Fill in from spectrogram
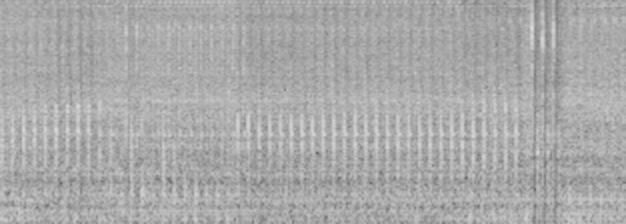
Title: Стук в движке, как стучит провернутый шатун. Причина, разборка и ремонт.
